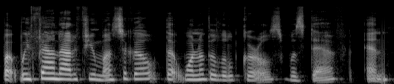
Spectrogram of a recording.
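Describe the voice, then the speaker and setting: A woman voicing a desperate, tearful young woman with a Spanish accent who speaks in breathless, halting bursts. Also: lowish voice, steady tone, a bit bright. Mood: sobbing, frantic. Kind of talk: audiobook character voice.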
